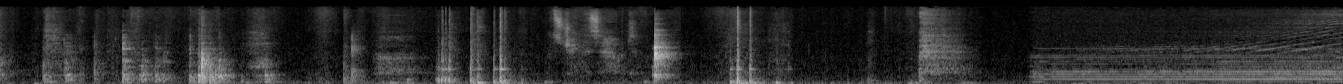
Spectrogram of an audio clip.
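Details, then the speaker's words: Pottery wheel after a squeak repair: after some clattering, the motor comes up to a smooth, steady hum with no squeak, so the fix worked. "i don't hear the squeak i think that's just the sound of the motor"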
